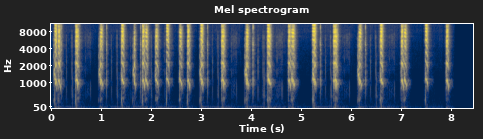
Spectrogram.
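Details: Scarlet ibis uttering a steady run of short, rasping squeaks, clustered at first then spaced more evenly at just over one per second, with a quiet background.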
